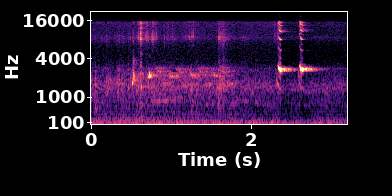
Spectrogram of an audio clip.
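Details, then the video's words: Sooty-headed bulbul in Sidoarjo, East Java, singing a varied song: soft, faint warbling at first, then two sharp, loud whistled notes close together near the end, each trailing off in a level tone. "Burung kutilang suara isian banyak"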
